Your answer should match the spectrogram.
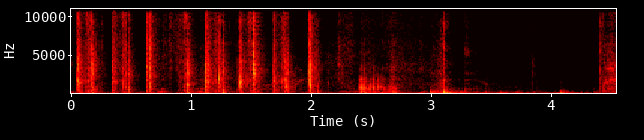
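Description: A tarot card deck being cut and handled gives a quick series of crisp riffling snaps and slaps. A few separate softer card sounds follow.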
